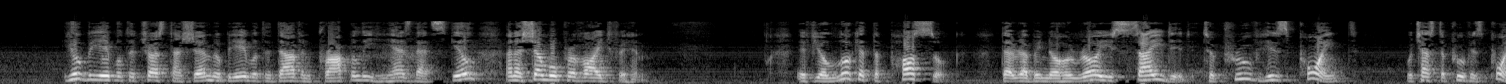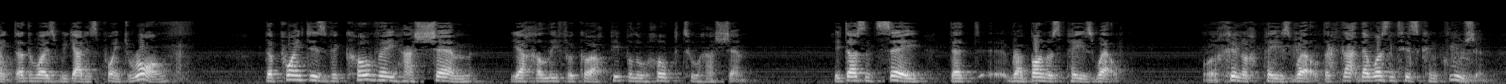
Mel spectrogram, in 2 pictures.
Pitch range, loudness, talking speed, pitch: 150-200 Hz, -16 LUFS, 155 wpm, 175 Hz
